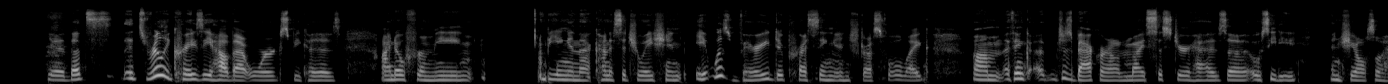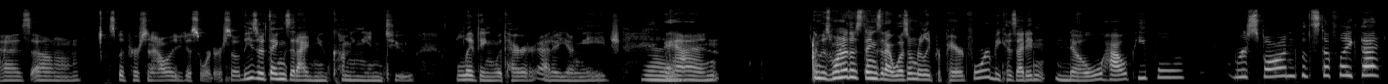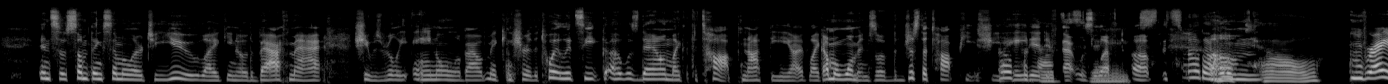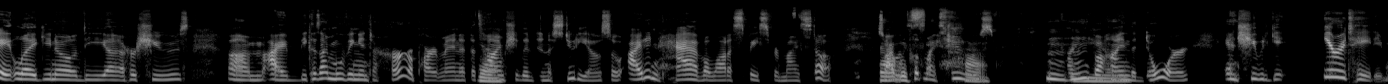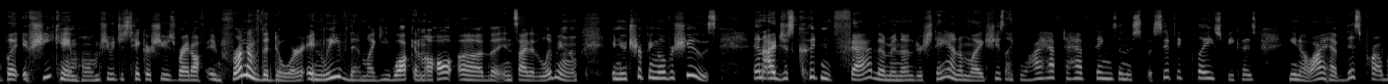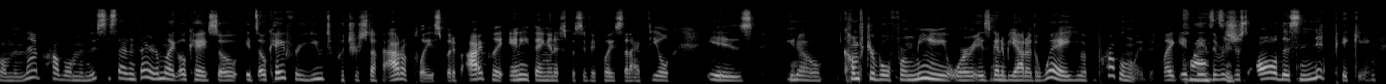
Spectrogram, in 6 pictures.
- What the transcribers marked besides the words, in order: tapping; other background noise; throat clearing; drawn out: "hotel"; stressed: "irritated"
- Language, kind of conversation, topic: English, unstructured, Why do some people try to control how others express themselves?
